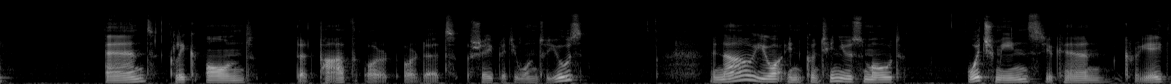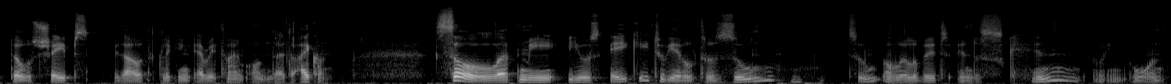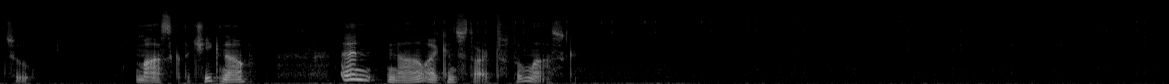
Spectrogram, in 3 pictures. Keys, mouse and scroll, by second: 6.5 ctrl+click, 17.4 a, 17.8-18.5 scroll up 2, 22.2-23.5 drag, 23.7-24.0 scroll down 1, 27.8 click, 28.2 click, 28.6 click, 29.0 click, 29.4 click, 29.9 click, 30.4 click, 30.9 click, 31.4 click, 31.9 click, 32.4 click, 32.9 click, 34.1 click, 34.8 click.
